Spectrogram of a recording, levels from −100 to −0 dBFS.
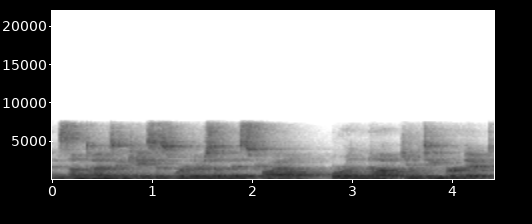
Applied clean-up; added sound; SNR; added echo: none; none; none; reverberation time 1.2 s.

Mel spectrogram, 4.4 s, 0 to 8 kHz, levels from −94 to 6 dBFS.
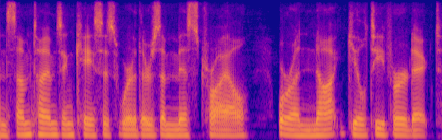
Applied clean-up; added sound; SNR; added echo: none; none; none; none.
